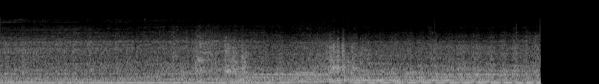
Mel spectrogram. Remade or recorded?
recorded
